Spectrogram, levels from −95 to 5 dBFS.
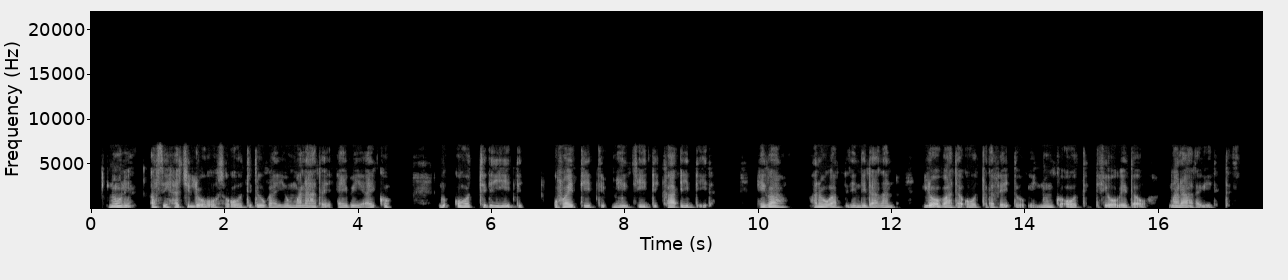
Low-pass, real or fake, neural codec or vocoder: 7.2 kHz; fake; codec, 16 kHz, 4.8 kbps, FACodec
